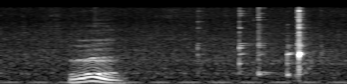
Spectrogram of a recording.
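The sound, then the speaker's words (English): A brief voiced swallowing sound of a sip of ice water is followed by a few light, sharp clinks of ice shifting against the glass. A low, steady hum runs underneath. “I'm going to have a sip of delicious ice water.”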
